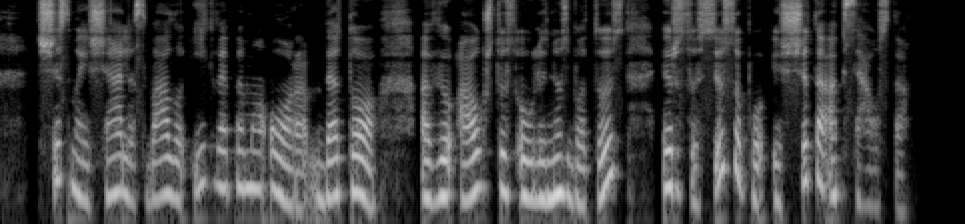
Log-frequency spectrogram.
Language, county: Lithuanian, Panevėžys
